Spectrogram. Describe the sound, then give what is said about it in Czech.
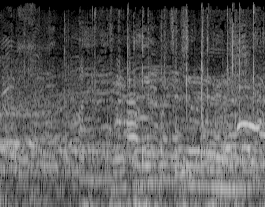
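First-grade schoolgirls dash off at the start of a half-kilometre race amid a steady roar of high-pitched children's shouting and cheering, with quick scattered footfalls running through the dense crowd noise. “A dívky už vybíhají na půl kilometru dlouhou trať.”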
